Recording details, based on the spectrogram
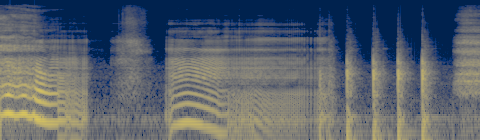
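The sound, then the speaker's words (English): About five sharp knocks rap on a door in a quick, uneven series near the end, trick-or-treaters knocking on Halloween, following a few seconds of drawn-out vocal sounds from a voice. “Can't answer the door with you doing this.”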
